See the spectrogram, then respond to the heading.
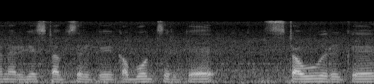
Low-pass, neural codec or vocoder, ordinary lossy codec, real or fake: none; none; none; real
